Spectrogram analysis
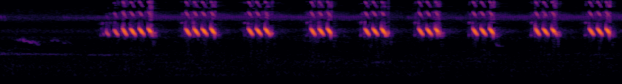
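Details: Half a second of near quiet, then insects at sunset start a regular series of ten shrill, pulsed chirps, each a fast triple or quadruple click, spaced about three per second.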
